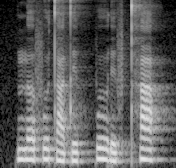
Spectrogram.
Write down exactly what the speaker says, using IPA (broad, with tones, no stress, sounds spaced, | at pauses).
n̪ ɜ˧˩ f ɵ˥˩ t a˩ t e˧˩ pː ɵː˥˩ ɾ e˧˩ f t̪ʰ a˥˩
